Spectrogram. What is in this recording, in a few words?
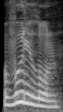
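"выльлун", Komi, female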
